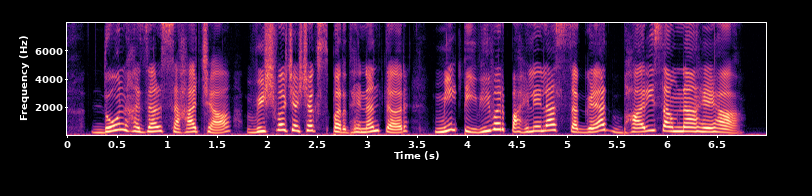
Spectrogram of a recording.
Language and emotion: Marathi, happy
